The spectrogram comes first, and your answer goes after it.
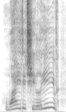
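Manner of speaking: high, slow, hurt little voice; quiet questioning. A narrator's reading. Adelaide asks why her friend left, in a small high voice. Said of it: "Adelaide questioned quietly".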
